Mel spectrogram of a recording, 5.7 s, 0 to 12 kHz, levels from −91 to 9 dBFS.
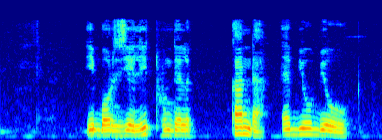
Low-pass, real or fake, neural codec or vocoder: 7.2 kHz; real; none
